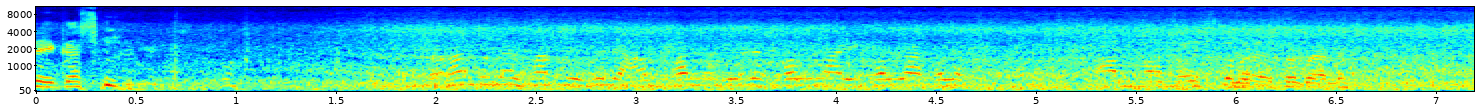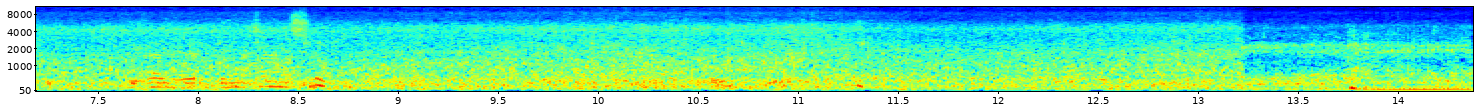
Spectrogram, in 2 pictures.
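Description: Muddy floodwater rushes and roars loudly over rocks.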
